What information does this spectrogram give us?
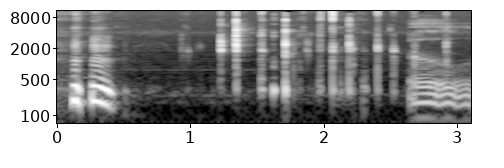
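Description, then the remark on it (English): A voice imitates a cockroach with a rapid, irregular run of about fifteen sharp mouth clicks, framed by short voiced sounds before and after. “I don't like your roach impression. The clicking noises you walk around.”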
